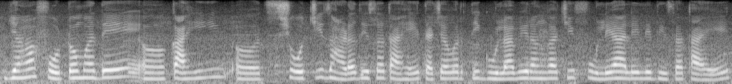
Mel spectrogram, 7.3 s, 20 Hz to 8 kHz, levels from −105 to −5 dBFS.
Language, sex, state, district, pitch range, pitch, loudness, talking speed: Marathi, female, Maharashtra, Mumbai Suburban, 210-245 Hz, 225 Hz, -17 LUFS, 125 wpm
